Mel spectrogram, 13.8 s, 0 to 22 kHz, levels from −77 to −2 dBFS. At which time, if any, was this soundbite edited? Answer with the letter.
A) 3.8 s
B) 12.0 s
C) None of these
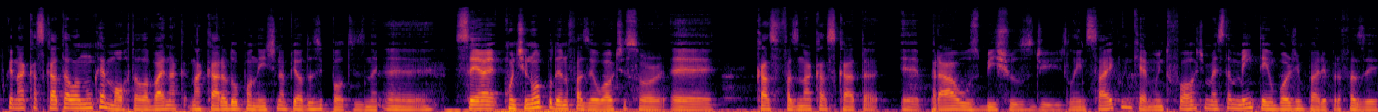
A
